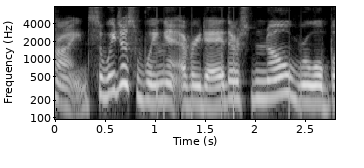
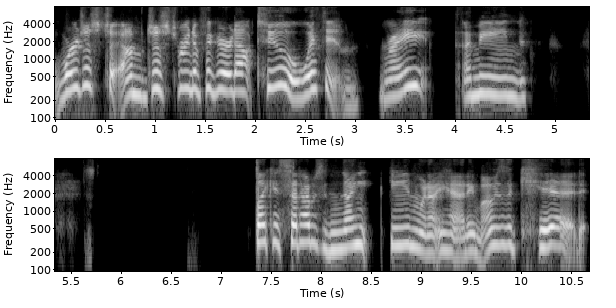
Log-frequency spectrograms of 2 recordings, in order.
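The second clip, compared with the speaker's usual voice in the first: emotional; 5 semitones higher than usual. Real, not acted. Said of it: "I don't know why I got emotional".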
